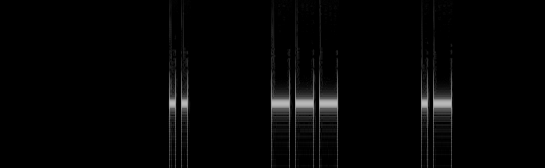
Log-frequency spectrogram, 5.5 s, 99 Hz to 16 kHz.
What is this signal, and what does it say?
Morse code, heard as a keyed tone, about 20 wpm, spaced as for 8 wpm, 690 Hz. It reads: IOA
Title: 145 Lesson 24e - Letter y - Three Characters 20wpm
